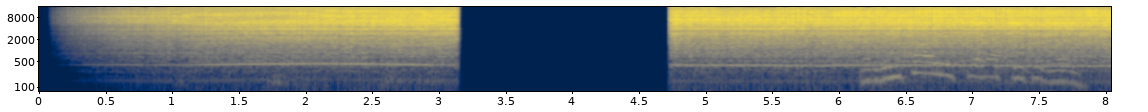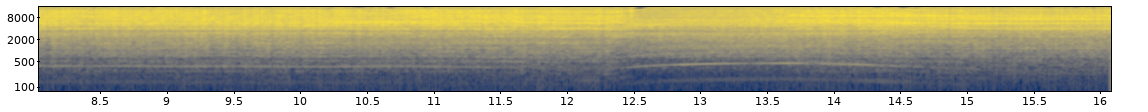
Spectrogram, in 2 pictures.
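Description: Angle grinder with an abrasive cutting disc cutting through a motorcycle's steel rear rack: a steady high whine over a harsh grinding hiss. The sound breaks off for about a second and a half about three seconds in, and its pitch wavers as the disc bites into the metal.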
